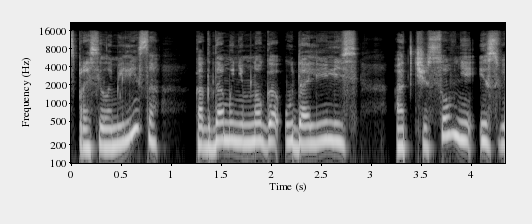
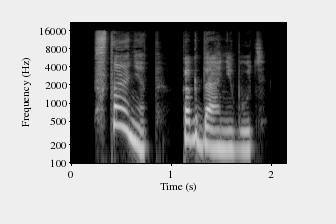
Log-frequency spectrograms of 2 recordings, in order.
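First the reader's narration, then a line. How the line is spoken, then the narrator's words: Calm young woman. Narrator (Russian): спокойно заявила девушка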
